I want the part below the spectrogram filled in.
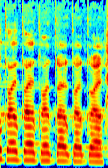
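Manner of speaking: evenly repeated, gradually fading; rapid repetition. Shown as a demonstration. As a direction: rattle off each grow in an even chain, tapering down. Counting off the body's growth.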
